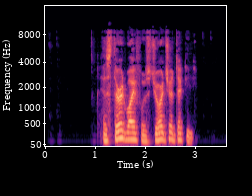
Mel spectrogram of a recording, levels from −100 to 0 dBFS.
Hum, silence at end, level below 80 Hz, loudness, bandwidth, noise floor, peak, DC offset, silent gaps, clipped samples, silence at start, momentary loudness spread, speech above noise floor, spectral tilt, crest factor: none; 0.7 s; -60 dBFS; -18 LUFS; 9.4 kHz; -89 dBFS; 0 dBFS; under 0.1%; none; under 0.1%; 1.15 s; 15 LU; 71 dB; -5 dB/octave; 20 dB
